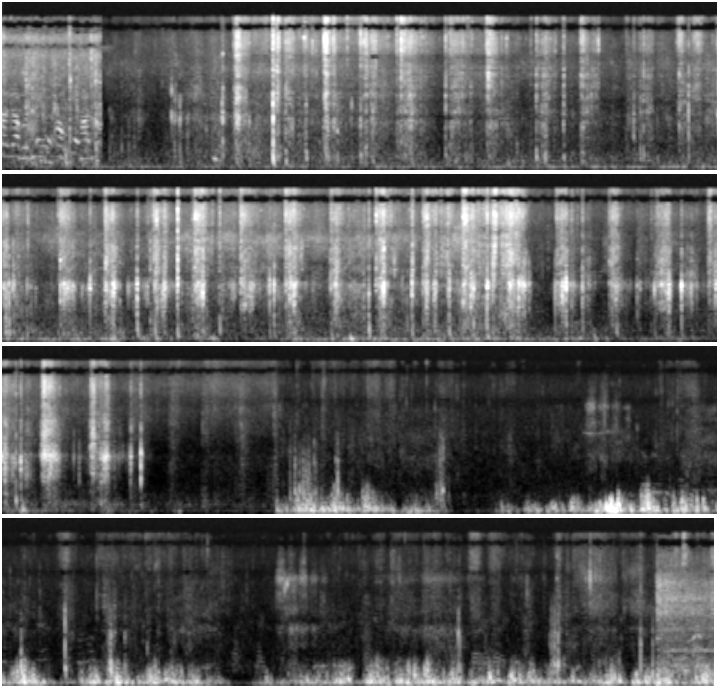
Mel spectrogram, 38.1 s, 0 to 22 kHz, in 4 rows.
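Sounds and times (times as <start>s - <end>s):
footsteps on slushy snow: 0.0s - 22.8s.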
